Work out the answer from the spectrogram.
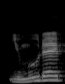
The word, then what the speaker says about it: Umude: Stanley Umude, I think Umude is the way you say his name.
